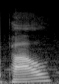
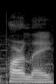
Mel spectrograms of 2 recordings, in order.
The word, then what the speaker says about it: parle: For je, tu, il, elle, ils, and elle forms, the verb sounds the same, even though it's spelled differently. Je parle, tu parles, il parle, il parle. Je parle, tu parles, il parle, il parle. They all sound like parle.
